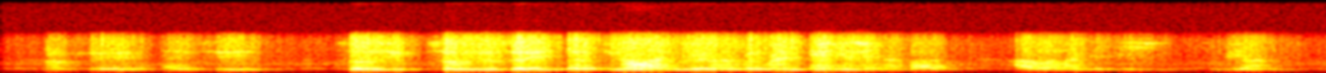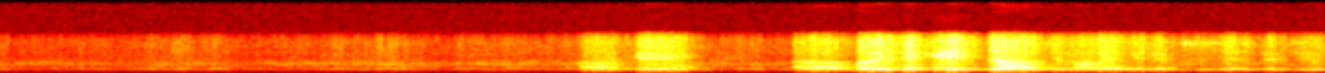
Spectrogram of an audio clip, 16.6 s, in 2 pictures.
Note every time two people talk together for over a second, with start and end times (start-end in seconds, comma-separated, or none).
3.8-5.6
